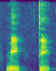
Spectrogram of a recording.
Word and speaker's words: mi: perché hanno l'accento quindi quando pronunciamo mi vedete non ha molta forza questa parola se invece di con me guardate innanzitutto come apro di più la bocca e come si sente di più l'accento in questo caso ok quindi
